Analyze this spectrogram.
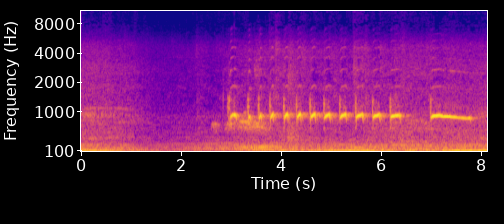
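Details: Female zebra dove, whose call males are said to answer fastest: after a quiet start, a quick run of short bright repeated notes closing with one longer note, a low background rumble throughout.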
